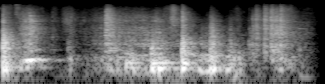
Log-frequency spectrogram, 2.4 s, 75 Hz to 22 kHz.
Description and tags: asseoir chaise5
sitting down on a wood chair which squeak
chair, furniture, sit-on-chair, sitting, sitting-down, squeaky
